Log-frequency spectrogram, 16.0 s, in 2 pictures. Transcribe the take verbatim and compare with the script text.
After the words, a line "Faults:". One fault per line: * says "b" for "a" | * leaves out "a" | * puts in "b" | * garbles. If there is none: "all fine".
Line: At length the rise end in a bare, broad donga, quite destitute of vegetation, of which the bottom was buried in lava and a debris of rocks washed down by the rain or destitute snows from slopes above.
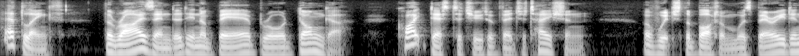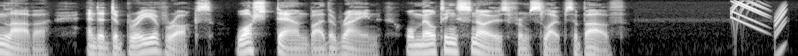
At length the rise ended in a bare, broad donga, quite destitute of vegetation, of which the bottom was buried in lava and a debris of rocks washed down by the rain or melting snows from slopes above.
Faults:
* says "ended" for "end"
* says "melting" for "destitute"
